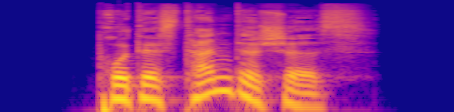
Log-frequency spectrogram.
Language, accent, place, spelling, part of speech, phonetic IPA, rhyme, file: German, Germany, Berlin, protestantisches, adjective, [pʁotɛsˈtantɪʃəs], -antɪʃəs, De-protestantisches.ogg
- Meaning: strong/mixed nominative/accusative neuter singular of protestantisch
